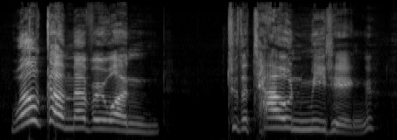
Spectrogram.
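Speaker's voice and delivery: booming, very loud voice. Voicing a levitating sage who welcomes everyone to the town meeting: booming voice. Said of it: "this booming voice".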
